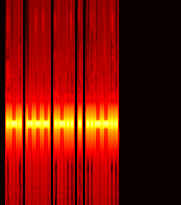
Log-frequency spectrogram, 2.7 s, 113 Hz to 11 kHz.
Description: Morse code, heard as a keyed tone, about 40 wpm, 700 Hz. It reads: ROLE?
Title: Sentences from Top 1000 Words - Review Part 6 - 40wpm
